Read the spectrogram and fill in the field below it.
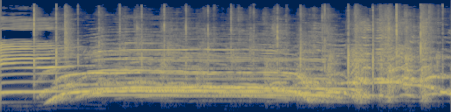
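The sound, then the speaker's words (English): A live audience cheers loudly for several seconds, a dense wash of high-pitched screams and whoops with scattered clapping, staying strong throughout. “audience, why don't you let them know how many people are here by giving us a good cheer?”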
